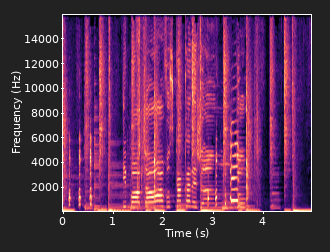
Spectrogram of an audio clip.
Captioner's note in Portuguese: som de galinha; som de galinha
